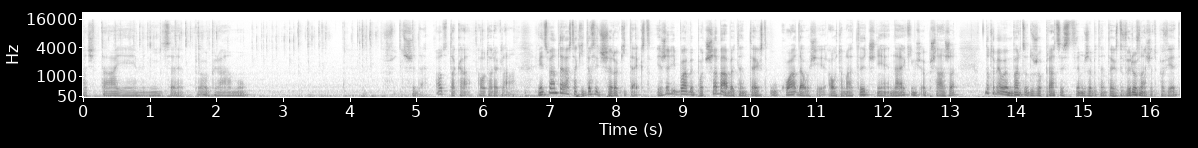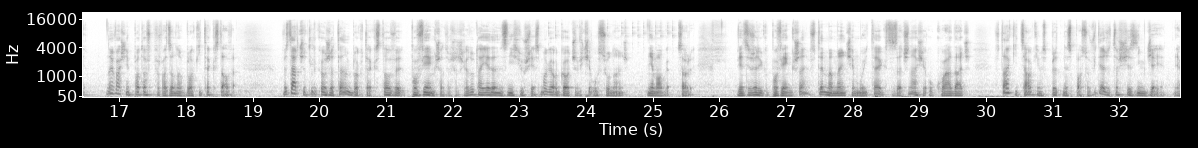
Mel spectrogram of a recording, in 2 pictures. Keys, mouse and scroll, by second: 0.0-4.8 typing, 5.8 Tab, 7.0 scroll down 1, 7.5 shift+middle click, 21.2-22.8 scroll down 1, 23.0 scroll down 1, 23.3 click, 24.1 click, 24.6 click, 24.7 click, 25.1 click, 26.5 click.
